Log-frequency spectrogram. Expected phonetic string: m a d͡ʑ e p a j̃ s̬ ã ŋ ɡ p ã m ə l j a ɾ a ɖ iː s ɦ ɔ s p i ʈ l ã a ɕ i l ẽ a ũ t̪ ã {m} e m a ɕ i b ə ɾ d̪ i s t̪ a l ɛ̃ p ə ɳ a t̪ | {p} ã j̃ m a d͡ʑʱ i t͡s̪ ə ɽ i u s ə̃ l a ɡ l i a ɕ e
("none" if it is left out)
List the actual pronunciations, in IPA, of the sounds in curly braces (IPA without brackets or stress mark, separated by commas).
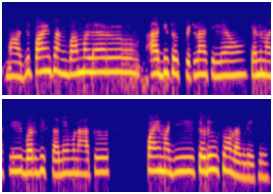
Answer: n, p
